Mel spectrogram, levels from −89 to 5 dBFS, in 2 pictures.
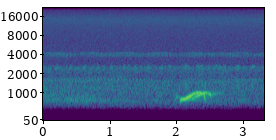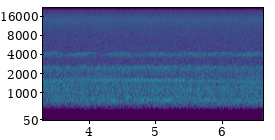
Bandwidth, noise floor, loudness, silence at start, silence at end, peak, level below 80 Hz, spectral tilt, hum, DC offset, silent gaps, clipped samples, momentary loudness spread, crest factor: over 20 kHz; -43 dBFS; -31 LUFS; 0 s; 0 s; -12 dBFS; under -90 dBFS; 7 dB/octave; none; under 0.1%; none; under 0.1%; 18 LU; 20 dB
